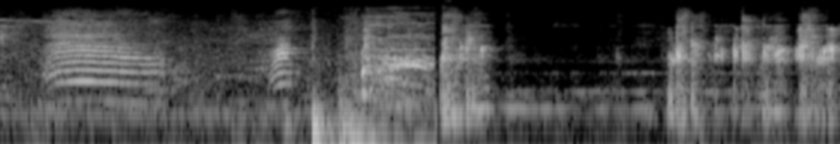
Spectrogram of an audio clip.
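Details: Kitten gives a long, clear, harmonic meow, then a second shorter meow, followed by people talking loudly over background music.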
